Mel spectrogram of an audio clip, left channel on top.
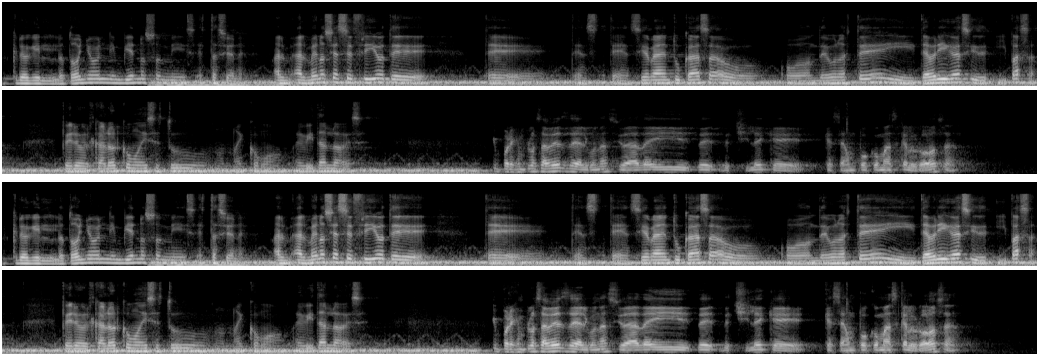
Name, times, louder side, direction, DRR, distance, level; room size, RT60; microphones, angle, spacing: voice 1, 0.0-2.4 2.7-4.3 4.8-10.3 11.0-14.0, right 1 dB, 20° right, 0.9 m, -20 dB
sound 1, 1.5-15.1, right 2 dB, 85° right, 1.8 m, -22 dB
voice 2, 15.3-19.9, right 4 dB, 70° right, 0.8 m, -23 dB
28.0 x 23.0 x 6.3 m
head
